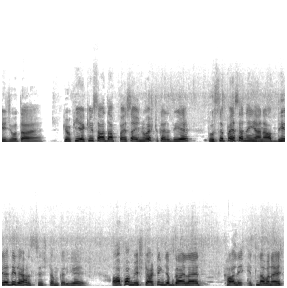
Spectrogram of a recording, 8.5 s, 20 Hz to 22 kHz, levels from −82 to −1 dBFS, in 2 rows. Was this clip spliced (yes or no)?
no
